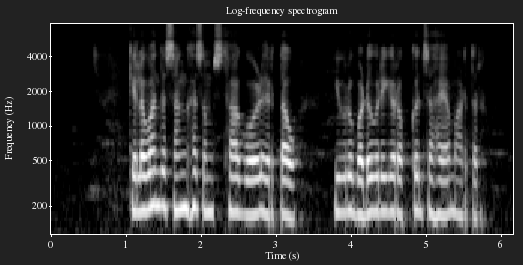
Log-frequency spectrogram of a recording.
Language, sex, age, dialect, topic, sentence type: Kannada, male, 18-24, Northeastern, banking, statement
